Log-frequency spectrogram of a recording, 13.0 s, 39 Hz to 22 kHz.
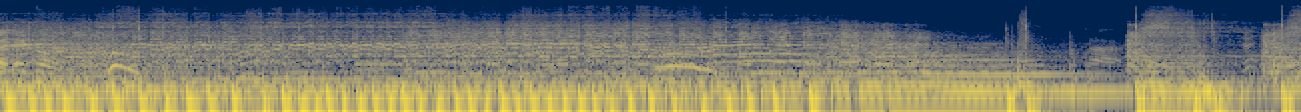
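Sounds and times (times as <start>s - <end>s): drum kit fast beat: 0.0s - 8.6s, 11.4s - 13.0s
electric guitars and bass: 0.0s - 13.0s
guitar note bending: 0.0s - 13.0s.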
